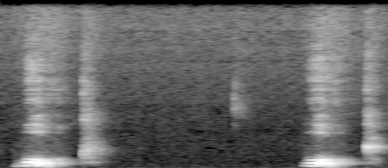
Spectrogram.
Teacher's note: And don't try to put the L in there, just walk.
